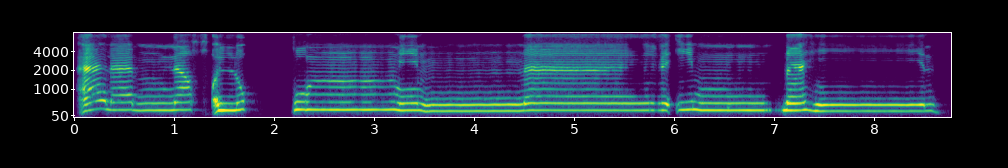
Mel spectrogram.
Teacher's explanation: tetap sifat daripada qof itu tebal tapi enggak perlu diqqalqalahkan · Kalau kayak gini nih, qaf ketemu ka, qafnya tebal kan? Jadi ini juga idgham naqis, dia nggak kamil ya, tetap ada suara qafnya. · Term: idgham mutaqorribain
